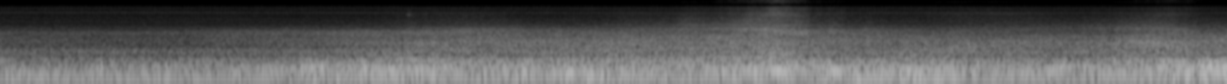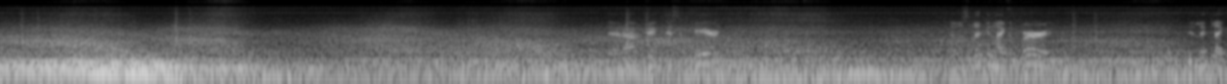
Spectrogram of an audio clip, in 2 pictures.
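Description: City road traffic: a steady low rumble of passing vehicles, with one engine swelling loud as it goes by about halfway through.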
